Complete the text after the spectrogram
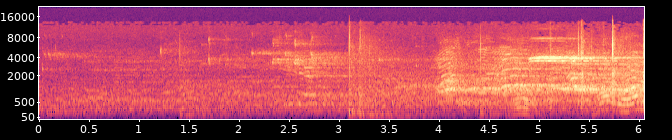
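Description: A volleyball is struck with hard slaps in a large echoing hall.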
